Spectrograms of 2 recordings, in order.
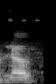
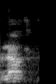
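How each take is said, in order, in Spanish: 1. La terminación es una D suave. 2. La terminación es una T fuerte. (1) "la D es un poquito más suave" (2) "usamos la pronunciación fuerte y se va a sonar como una T"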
